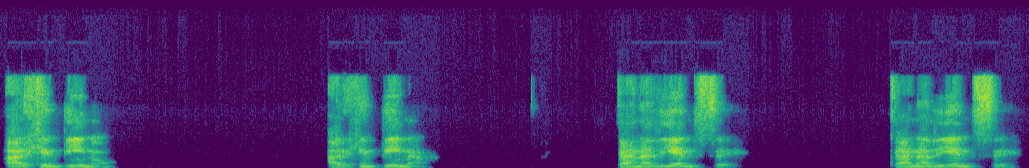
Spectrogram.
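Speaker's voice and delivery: slow, carefully drawn-out Spanish words; deliberate classroom pronunciation; repeat-after-me drill. Shown as a demonstration. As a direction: model each word for the class to copy. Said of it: "clases repitan".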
